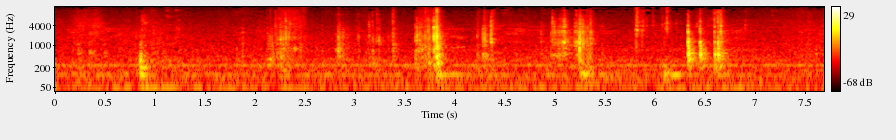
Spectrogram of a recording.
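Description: Handling of craft supplies on a work table: a scattering of short clicks and knocks, a few in quick clusters, over a steady low hum.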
